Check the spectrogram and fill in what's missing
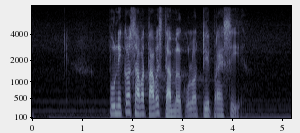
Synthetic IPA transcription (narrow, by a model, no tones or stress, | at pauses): punikɔsawət̪ːawɪsd̪̥ä̤məlkulod̪̥e̤pɾɛsḭ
